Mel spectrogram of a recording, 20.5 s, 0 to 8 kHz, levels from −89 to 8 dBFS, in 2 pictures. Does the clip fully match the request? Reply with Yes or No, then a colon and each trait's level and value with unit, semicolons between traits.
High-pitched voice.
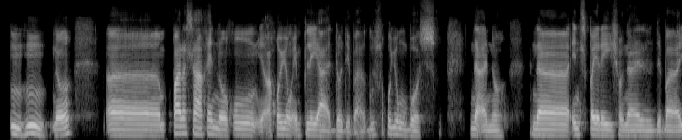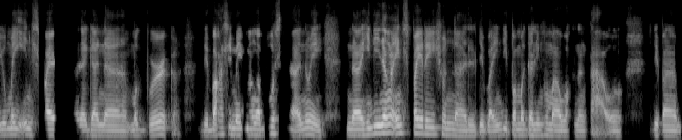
No: low, 120 Hz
